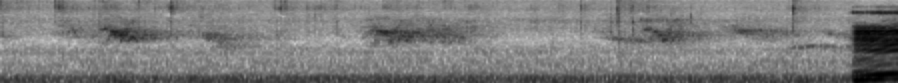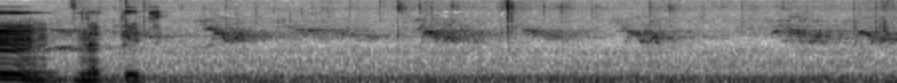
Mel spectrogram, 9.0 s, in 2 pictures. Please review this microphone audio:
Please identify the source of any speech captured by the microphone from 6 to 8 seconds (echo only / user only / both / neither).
neither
